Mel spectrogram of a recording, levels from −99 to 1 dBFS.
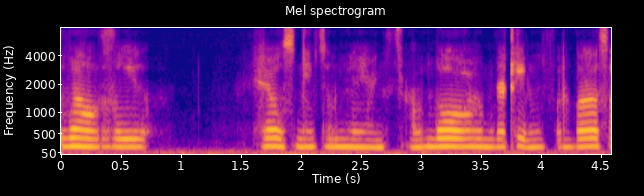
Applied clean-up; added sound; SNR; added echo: neural diffusion model UNIVERSE++.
